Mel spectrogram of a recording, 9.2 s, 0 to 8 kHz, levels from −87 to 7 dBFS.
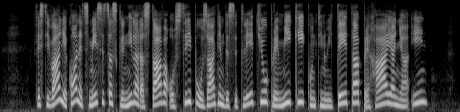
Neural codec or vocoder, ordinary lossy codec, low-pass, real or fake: codec, 16 kHz, 4 kbps, FunCodec, trained on Chinese and English, 50 frames a second; none; 7.2 kHz; fake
